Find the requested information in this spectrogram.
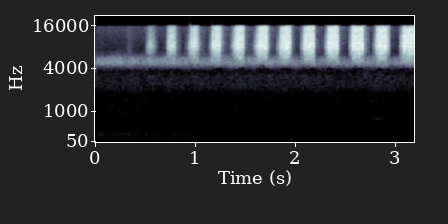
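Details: Omocestus petraeus grasshopper singing on Cres, Croatia, on 13 July 2022: a fast series of about twelve even, hissing buzzes rising briefly in loudness, roughly four per second, over a faint steady high whine.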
